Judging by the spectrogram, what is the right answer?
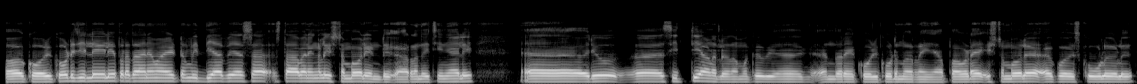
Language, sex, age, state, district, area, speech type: Malayalam, female, 30-45, Kerala, Kozhikode, urban, spontaneous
